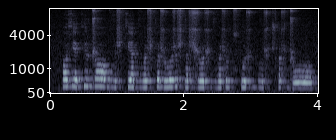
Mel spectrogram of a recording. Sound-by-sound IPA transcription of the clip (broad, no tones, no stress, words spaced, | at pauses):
ɔxʲakʲu ɖ͡ʐɔːɡʱɛʂkʲa ɡʱɤːʂkɤʐoː ʐɛʂɡaʂ ʐoːʂɡʱɤʂ ut͡sʰuʂ bʱoʂt͡ʃʰɔʂɖ͡ʐoː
